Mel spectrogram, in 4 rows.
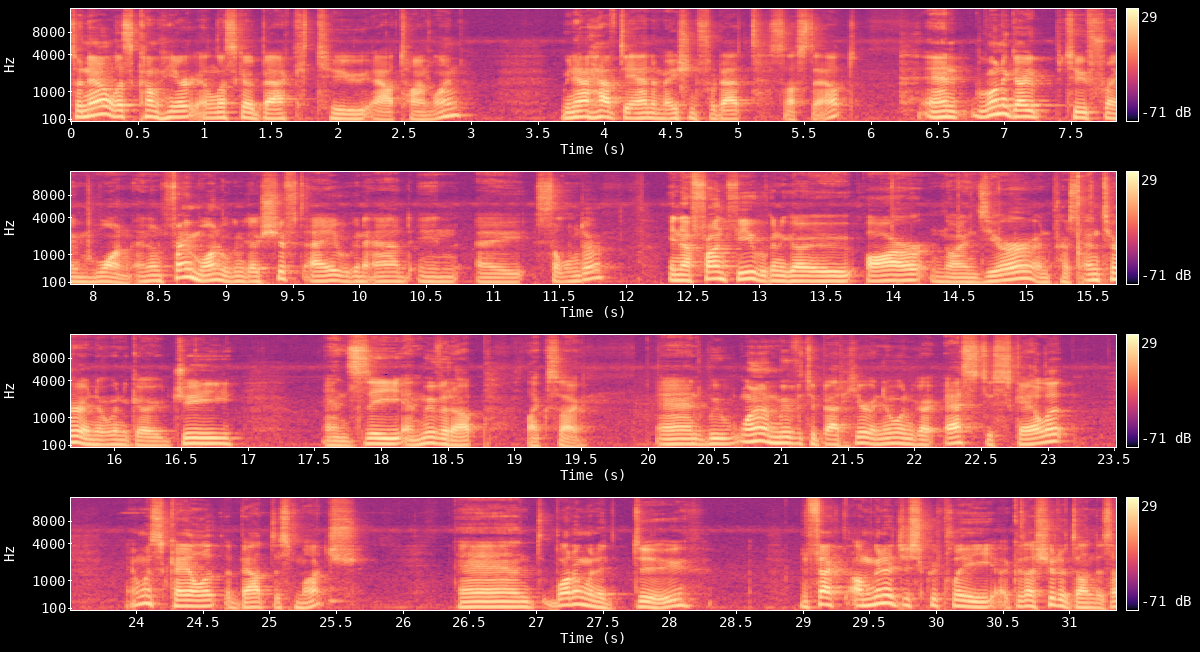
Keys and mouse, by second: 6.2 space, 9.3 shift+a, 13.9 r, 16.4 g, 18.8-31.3 middle drag, 21.7 s, 30.4 shift+a.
